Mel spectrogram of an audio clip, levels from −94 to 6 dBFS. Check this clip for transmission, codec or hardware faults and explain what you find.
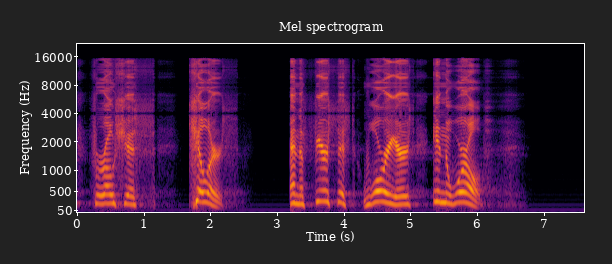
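One fault runs through the whole speech clip: imaging from sample-and-hold upsampling. Samples were simply repeated without smoothing, which fits conversion from an 8 kHz rate. Mirrored copies fill 4 to 8 kHz at about -11 dB, a metallic fizz tracking the speech level, unlike steady hiss.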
